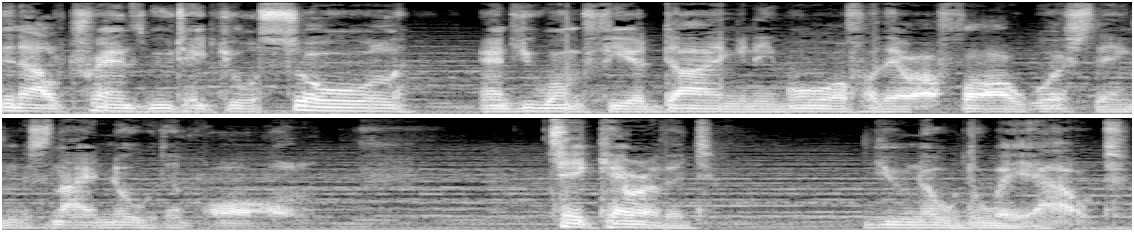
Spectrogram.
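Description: Over clear background music, a man does a booming put-on character voice at a fairly slow pace. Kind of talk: gothic horror villain. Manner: menacing, imperious.

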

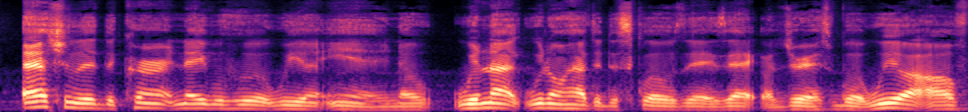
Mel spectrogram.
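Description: A man speaks at a medium pitch and a moderate pace. His pitch variation is ordinary. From US South, Georgia. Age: 40s. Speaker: online show host. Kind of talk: casual interview. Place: home room. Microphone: studio mic.

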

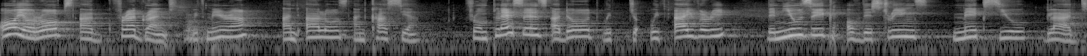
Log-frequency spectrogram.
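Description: Lively in intonation, a woman speaks very slowly with long, frequent pauses. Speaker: scripture reader. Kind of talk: scripture reading. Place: church.

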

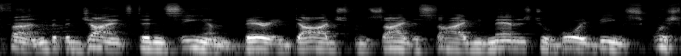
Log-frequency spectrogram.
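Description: The pitch moves with ordinary variation. It comes from a natural reading voice.

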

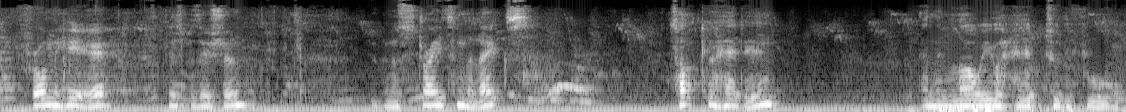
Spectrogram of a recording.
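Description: Over light background noise, a man speaks with long, frequent pauses. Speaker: fitness trainer. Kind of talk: tutorial. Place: garden. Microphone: camera far.

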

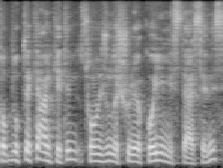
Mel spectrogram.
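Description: A man's dark, mellow voice, fairly high in pitch, against a quiet background. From Turkey. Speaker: academic and educational youtuber; educational youtuber. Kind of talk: casual educational monologue. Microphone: lapel.

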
